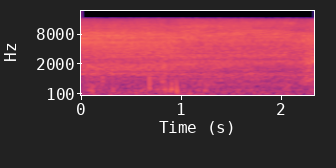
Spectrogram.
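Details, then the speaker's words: Natural gas meter valve with its lock nut loosened and the valve opened: steady high hiss of gas escaping. "We've just loosened the lock nut. And we open that. I think that's bad. You can hear the gas escaping."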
